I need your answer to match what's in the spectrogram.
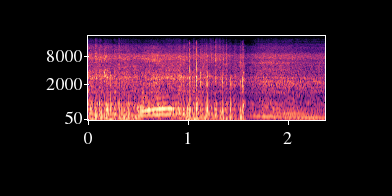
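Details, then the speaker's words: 2020 Toyota/BMW Supra A90 on the stock factory exhaust, about 70°F outside: engine revs then lifts off with sharp pops, crackles and a soft burble as it settles; normal stock exhaust behaviour. "As you can see, the nice burbles and nice crackles on there, straight from the factory. It's awesome."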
